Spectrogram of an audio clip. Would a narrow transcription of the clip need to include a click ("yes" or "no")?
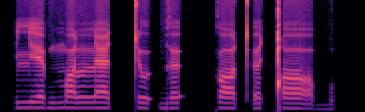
yes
